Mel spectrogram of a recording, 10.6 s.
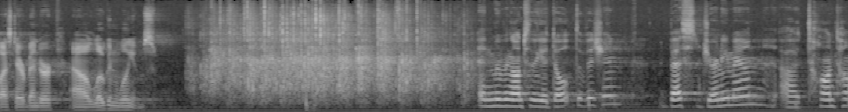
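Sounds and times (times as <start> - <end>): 
speech: 0.0 - 2.1, 6.0 - 10.5
applause: 2.3 - 6.0.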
